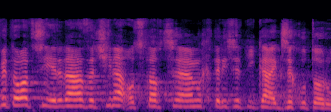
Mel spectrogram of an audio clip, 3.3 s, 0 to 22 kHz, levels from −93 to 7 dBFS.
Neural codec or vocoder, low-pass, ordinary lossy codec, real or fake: none; 10.8 kHz; AAC, 32 kbps; real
